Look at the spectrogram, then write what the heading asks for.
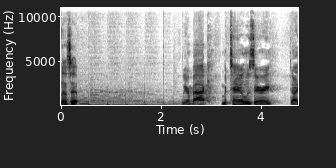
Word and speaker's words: Matteo Luzzeri: Okay, so my name is Matteo Luzzeri.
